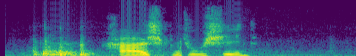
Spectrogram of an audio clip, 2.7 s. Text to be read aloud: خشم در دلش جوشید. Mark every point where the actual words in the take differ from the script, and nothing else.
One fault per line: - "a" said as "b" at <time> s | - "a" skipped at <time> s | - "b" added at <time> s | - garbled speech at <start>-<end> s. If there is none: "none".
- "در دلش" skipped at 1.4 s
